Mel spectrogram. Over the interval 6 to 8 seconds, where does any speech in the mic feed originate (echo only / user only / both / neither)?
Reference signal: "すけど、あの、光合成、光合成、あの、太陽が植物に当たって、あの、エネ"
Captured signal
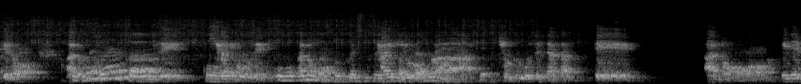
echo only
